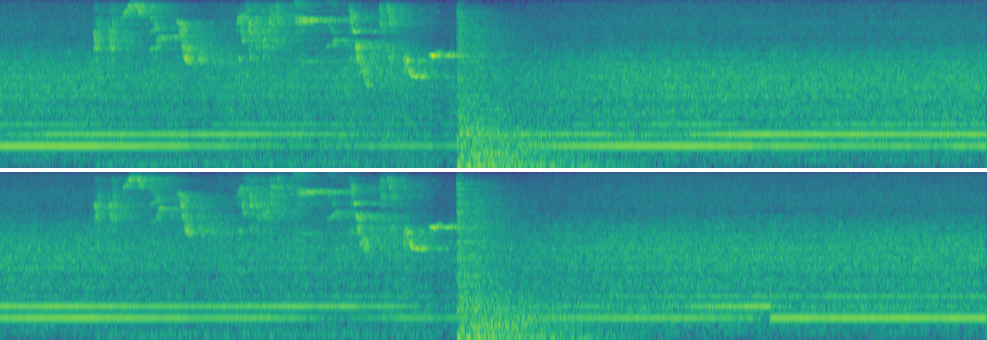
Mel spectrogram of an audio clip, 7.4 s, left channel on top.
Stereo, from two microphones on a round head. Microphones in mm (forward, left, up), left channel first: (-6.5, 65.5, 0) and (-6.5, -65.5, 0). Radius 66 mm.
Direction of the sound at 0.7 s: 60° left (ahead or behind).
